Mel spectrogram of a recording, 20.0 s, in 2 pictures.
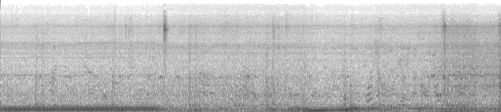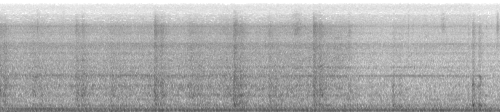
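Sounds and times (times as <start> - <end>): railcar engine drone: 0.0 - 20.0
wheels rumbling on rail: 0.0 - 20.0
wheels clacking on rail joints: 8.6 - 20.0.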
